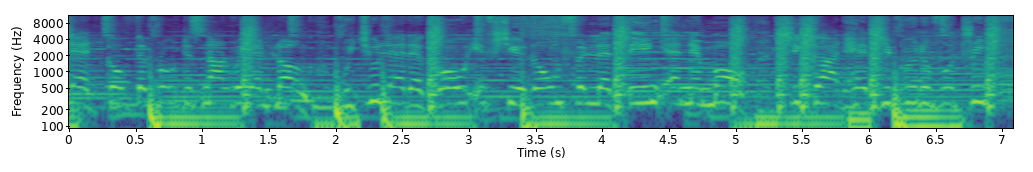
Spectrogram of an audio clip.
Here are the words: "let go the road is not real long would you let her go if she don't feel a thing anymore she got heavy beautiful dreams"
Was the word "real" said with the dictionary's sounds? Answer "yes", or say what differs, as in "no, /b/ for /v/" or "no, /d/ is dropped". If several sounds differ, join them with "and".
no, /w/ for /ɹ/ and /n/ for /l/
